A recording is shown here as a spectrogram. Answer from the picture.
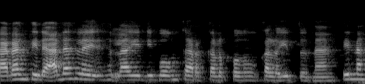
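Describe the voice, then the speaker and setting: The woman's voice has a bright, sharp tone and a monotone, flat intonation. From South Sulawesi (Bugis). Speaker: civil service training mentor. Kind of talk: online mentoring session. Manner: halting, many fillers.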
